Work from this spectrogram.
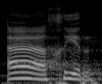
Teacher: Karena sebelumnya kasrah. Ra-nya tipis, pangkal lidah datar, ringan, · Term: dibacanya tarqiq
